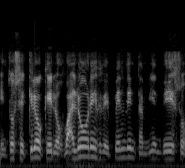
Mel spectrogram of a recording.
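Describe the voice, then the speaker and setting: This man speaks at a moderate pace in a normal speaking voice, fairly high-pitched for a man, with a dry, close sound and no echo. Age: 60s. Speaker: football fitness coach. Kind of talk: interview.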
